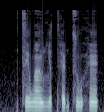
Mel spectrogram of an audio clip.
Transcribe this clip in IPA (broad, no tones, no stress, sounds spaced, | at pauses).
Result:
t͡s e w ã u̯ ʎ ʌ t̪ʰ ɛ ɖ t͡s u h ɛ̃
